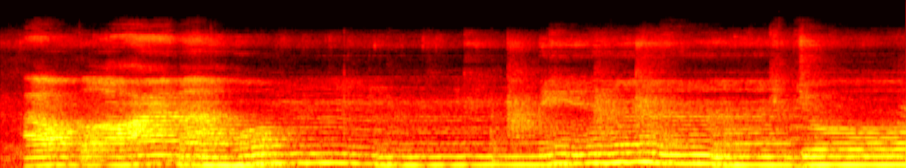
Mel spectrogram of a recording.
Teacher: Dia mim sukun bertemu dengan mim tadi ya. Itu mimi harus ditahan 2 harokat minimal dan didengungkan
